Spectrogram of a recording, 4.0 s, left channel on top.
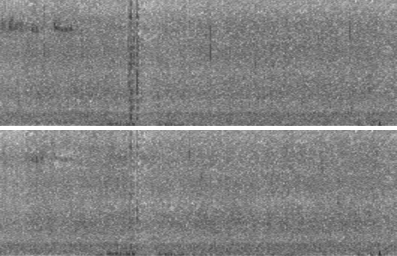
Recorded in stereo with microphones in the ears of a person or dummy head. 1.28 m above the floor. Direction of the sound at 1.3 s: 40° left (ahead or behind).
